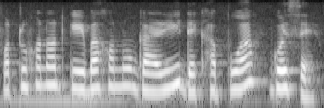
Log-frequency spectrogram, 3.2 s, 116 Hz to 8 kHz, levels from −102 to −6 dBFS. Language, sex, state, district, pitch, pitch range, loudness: Assamese, female, Assam, Sonitpur, 255 Hz, 230-275 Hz, -16 LUFS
